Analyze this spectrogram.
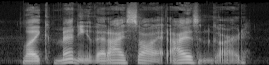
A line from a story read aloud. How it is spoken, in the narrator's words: muttered Merry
